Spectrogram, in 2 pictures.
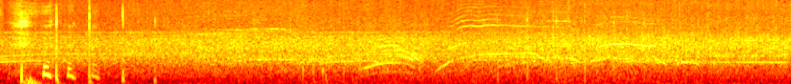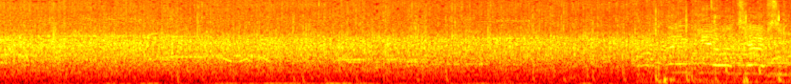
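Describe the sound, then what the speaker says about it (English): Loud, sustained applause from an audience for a band at a live musical show, a dense steady clapping that runs throughout, with a few voices in the crowd. "Applause for the band."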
